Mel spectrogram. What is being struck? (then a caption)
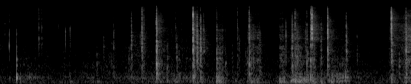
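Kraft paper gift bag. A printed brown kraft paper gift bag, thin and hollow, is held and crumpled in both hands with the fingertips. It gives a crinkling sound of quick, bright, dry snaps and rustles with very little low end, the bursts clustering around the middle and end of the clip.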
